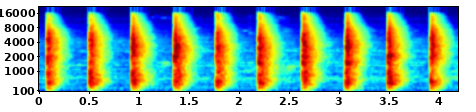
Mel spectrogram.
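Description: Hands slapping on thighs as body percussion, in a steady even beat of a little over two slaps a second, each slap ringing out briefly.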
